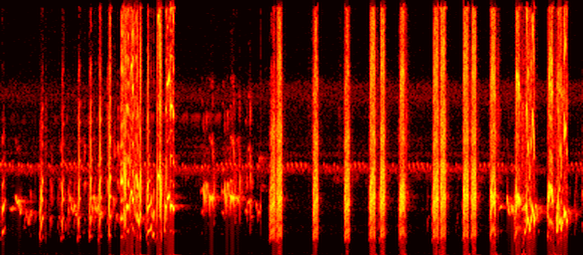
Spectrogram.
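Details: Sooty-headed bulbul lure calls meant to summon rivals: soft warbled notes and a harsh burst of chatter, followed by spaced, loud single chips and a final warbling phrase, with a steady faint high hum.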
